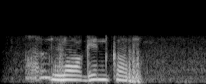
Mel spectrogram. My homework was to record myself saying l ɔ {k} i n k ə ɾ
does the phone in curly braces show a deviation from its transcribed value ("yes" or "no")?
yes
